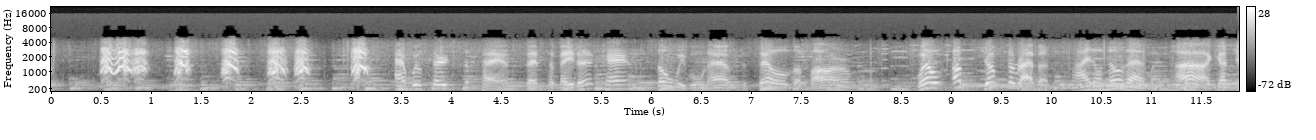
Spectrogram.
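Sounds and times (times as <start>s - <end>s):
human voice imitating a little dog barking: 0.5s - 3.2s
speech: 3.6s - 11.8s.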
